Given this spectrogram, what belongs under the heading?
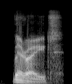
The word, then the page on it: berate: British English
